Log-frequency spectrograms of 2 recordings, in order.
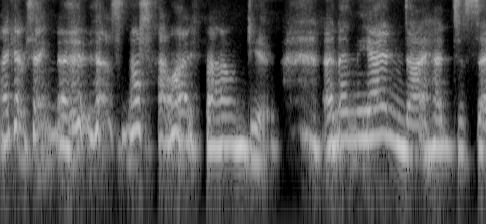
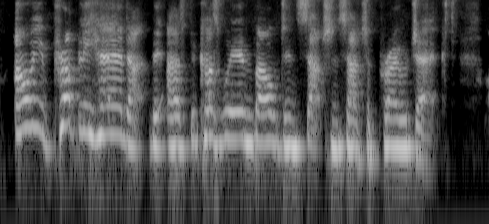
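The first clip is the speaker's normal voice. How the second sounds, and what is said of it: Put-on Australian accent. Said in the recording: “this is my Australian accent”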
